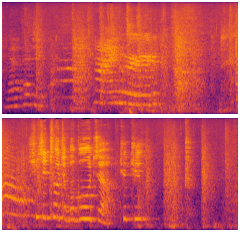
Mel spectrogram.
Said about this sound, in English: She's done meowing, now I'm here.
